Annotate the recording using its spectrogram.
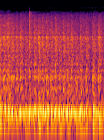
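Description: Live rock band holding one sustained low note over a hissing wash of cymbals, the drum beats dropping back. Sharp drum hits return at the very end.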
